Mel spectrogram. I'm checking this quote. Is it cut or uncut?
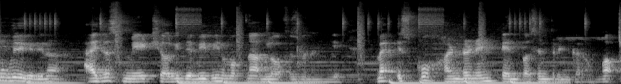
uncut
